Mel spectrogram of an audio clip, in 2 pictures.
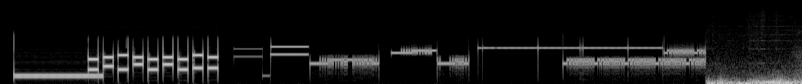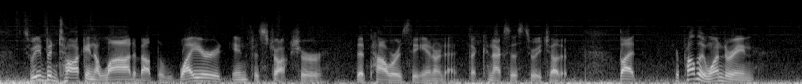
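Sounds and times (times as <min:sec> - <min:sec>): dial tone: 0:00.2 - 0:07.1
touch-tone digits: 0:00.2 - 0:07.1
modem handshake whistles and warbles: 0:02.4 - 0:07.1
low outdoor rumble: 0:07.1 - 0:16.0.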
